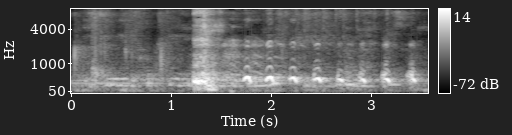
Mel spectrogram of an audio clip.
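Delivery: airy, voiceless giggle; breathless laugh. Real, not acted. Owner amused by her dog and cat, airy giggle.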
